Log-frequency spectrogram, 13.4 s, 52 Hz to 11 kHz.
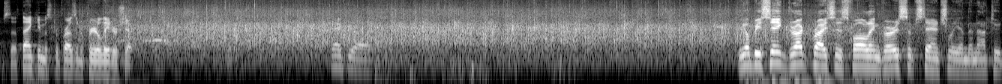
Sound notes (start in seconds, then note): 0.5 applause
